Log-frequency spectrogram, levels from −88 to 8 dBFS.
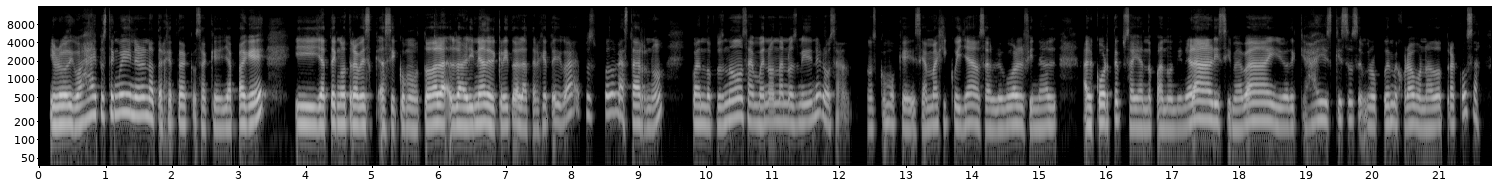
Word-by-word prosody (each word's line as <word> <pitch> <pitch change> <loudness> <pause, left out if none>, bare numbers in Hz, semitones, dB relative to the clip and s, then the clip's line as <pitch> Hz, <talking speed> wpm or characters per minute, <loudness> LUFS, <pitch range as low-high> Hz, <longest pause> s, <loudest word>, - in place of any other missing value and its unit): y - - +3
luego 185 +1 +9
digo: 180 -1 +4
"Ay, 250 +5 0
pues, 255 -1 -4
tengo 265 0 +1
dinero 265 -3 +4
en 255 - +2
la 230 -3 +2
tarjeta". 185 -4 -1
O - - -6
sea 165 -2 -6
que 165 -1 -3
ya 170 0 -2
pagué 190 - +5 0.4
y 180 -1 +3
ya 180 0 +5
tengo 185 +1 +2
otra 180 -1 +4
vez 180 +1 +2
así 165 0 -4
como 165 -2 -2
toda 180 +3 +6
la 190 -1 +7
la 175 0 +4
línea 180 +3 +5
de 175 -2 +4
crédito 175 0 -1
de - - +3
la 165 -2 -1
tarjeta 175 +3 -6
y - - -3
digo: 185 -1 -4
"Ay, 265 +3 -4
pues, 255 -1 -10
puedo 280 +1 +1
gastar", 190 - -1
¿no?, 165 +1 -4 0.4
cuando, 180 -2 -2
pues, 175 -1 -5
no, 220 +5 0
o - - -1
sea, 200 -4 -4
en 190 - -5
buena 180 +2 -2
onda, 200 0 -4
no 195 -1 -4
es 185 - -7
mi 190 0 -4
dinero. 235 +3 -2
O 185 - -3
sea, 185 - -15 0.3
no 160 - -10
es 160 - -17
como 185 +1 -9
que 160 -2 -5
sea - - -7
mágico 180 +1 -6
y 165 - -4
ya, 185 +1 -1
o - - -6
sea, 165 -1 -5
luego 160 +3 -1
al 180 -1 +3
final, 170 +2 -5 0.4
al 175 0 +1
corte, 190 +2 +2
pues, 210 - -15
ahí 165 - 0
ando 165 0 -5
pagando 160 0 -4
un 160 - -6
dineral 200 +6 +3
y - - +1
si 195 - -11
me 160 0 -5
va, 205 +2 +2
y 185 -3 -3
yo 170 0 -1
de 170 0 -6
que: - - -18
"Ay, 205 +4 -4
es 205 0 -6
que 210 - -9
eso 210 0 -7
se 205 - -9
lo 175 -1 -4
puede 185 +2 -4
mejor 180 -2 -4
abonar 170 -3 -2
a 170 - -1
otra 180 0 -5
cosa", 255 -2 -6
180 Hz, 255 wpm, -25 LUFS, 170-200 Hz, 0.4 s, luego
